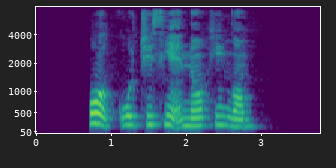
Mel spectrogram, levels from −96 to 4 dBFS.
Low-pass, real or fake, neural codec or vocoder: 7.2 kHz; fake; codec, 16 kHz, 16 kbps, FreqCodec, larger model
